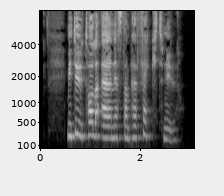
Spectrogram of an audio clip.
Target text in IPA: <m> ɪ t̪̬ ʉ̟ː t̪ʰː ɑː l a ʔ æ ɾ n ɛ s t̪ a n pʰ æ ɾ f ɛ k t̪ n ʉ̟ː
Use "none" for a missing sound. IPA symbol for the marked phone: m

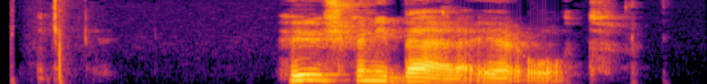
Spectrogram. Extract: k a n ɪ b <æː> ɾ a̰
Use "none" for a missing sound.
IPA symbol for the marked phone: æː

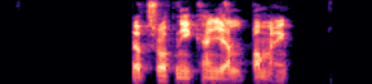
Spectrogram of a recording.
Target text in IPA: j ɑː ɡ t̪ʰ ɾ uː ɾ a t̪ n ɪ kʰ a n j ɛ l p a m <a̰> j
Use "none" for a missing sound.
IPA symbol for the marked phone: ɛ̰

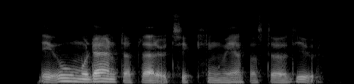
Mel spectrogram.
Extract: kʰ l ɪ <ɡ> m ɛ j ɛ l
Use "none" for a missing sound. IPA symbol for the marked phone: ŋ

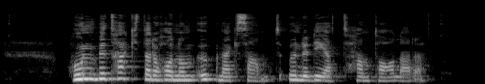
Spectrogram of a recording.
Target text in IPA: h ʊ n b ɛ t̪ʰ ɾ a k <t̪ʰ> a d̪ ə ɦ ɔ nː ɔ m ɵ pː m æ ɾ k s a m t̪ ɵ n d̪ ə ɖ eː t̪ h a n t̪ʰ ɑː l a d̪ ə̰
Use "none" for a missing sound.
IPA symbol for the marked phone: t̪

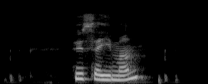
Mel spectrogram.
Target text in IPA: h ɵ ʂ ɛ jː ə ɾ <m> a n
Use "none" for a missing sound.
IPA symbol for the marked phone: m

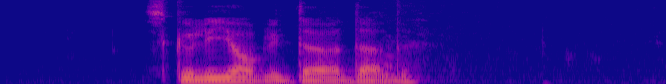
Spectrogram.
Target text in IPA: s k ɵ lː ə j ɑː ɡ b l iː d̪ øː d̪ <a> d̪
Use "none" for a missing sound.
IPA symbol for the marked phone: a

